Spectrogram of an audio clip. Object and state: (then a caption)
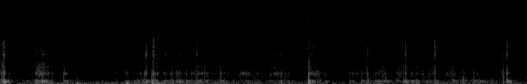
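Metal microphone capsule being tapped and scratched. A wooden ear pick taps and scratches the capsules of the silver metal X/Y microphone head on a Zoom H6. Quiet, close scraping and soft tapping rubs against a low, boomy undertone, with a few sharper knocks standing out. The low end dominates while the top end stays nearly silent.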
